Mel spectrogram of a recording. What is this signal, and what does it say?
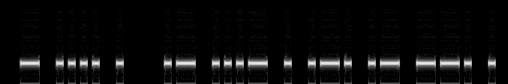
Morse code, heard as a keyed tone, about 20 wpm, 1000 Hz. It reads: THE AVERAGE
